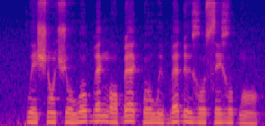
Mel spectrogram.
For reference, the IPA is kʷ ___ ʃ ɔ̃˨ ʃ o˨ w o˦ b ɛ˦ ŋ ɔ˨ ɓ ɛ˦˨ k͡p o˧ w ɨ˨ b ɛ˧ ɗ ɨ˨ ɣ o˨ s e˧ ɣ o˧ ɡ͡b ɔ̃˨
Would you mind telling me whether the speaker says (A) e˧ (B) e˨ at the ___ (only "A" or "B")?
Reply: B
